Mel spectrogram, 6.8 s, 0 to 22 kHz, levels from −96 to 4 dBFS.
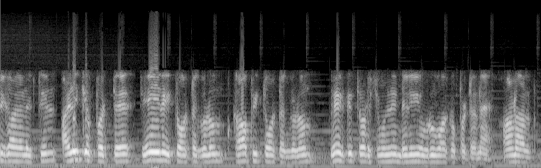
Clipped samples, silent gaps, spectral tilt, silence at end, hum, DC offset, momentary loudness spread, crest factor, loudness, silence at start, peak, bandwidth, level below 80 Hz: under 0.1%; none; -8 dB/octave; 0 s; none; under 0.1%; 9 LU; 12 dB; -13 LUFS; 0 s; 0 dBFS; 6.2 kHz; -40 dBFS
